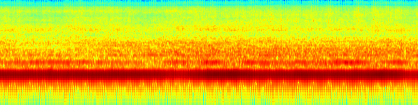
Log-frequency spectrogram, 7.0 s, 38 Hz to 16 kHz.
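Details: 1985 Billy Goat leaf blower, Briggs & Stratton 8 HP single-cylinder, after new spark plug, oil change, air filter and replacement gas tank: loud steady drone at constant speed, no misses or surging; normal running.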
